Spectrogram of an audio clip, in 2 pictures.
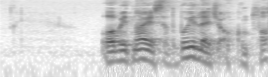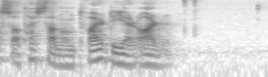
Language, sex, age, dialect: Faroese, male, 36-60, Suðurstreymoy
